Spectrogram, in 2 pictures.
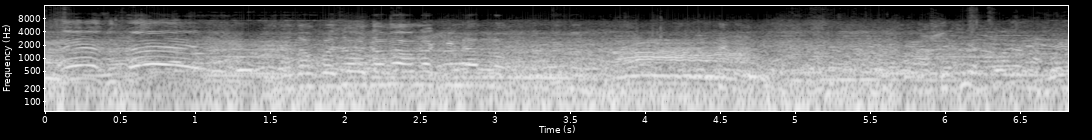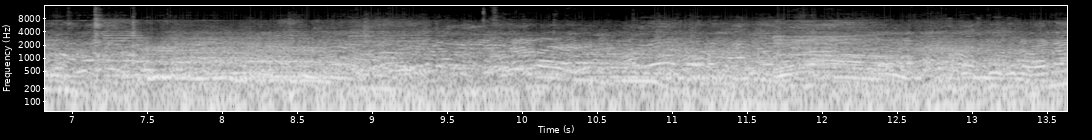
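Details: Sahiwal bull calves at the Raniganj livestock market in Dinajpur, recorded on 18 April 2024: repeated low, drawn-out moos rise and fall across the clip, over constant crowd chatter and bargaining voices.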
